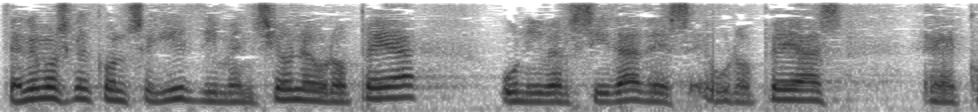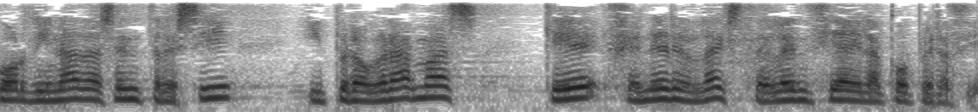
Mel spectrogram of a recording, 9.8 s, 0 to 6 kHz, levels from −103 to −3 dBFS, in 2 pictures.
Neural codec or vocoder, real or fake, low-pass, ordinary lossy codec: none; real; 5.4 kHz; none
